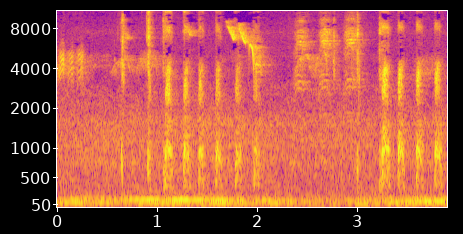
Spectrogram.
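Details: Squirrel; bark; barking at the household cats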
